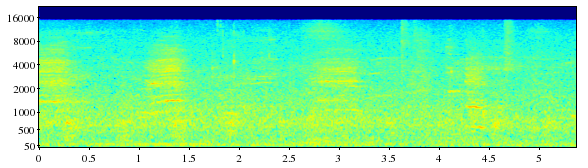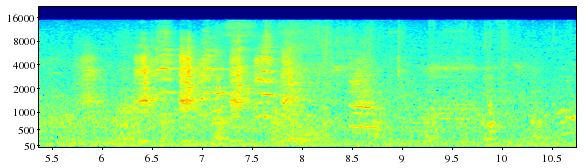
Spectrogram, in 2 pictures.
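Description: Bird calls with a honking quality: a few short calls spread through the first half, then a busier run of calls in the second half.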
